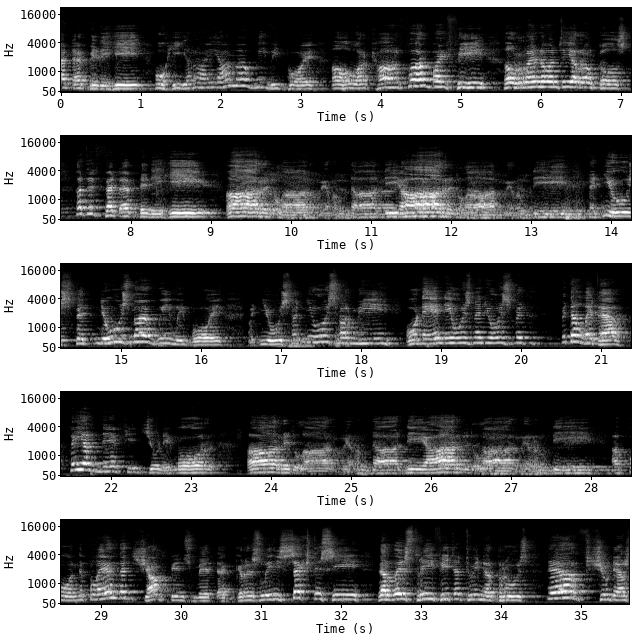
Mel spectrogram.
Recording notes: Recorded at FifeSing2003 - the Fife Traditional Singing Festival held in Collessie in the heart of the ancient Kingdom of Fife in Scotland.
